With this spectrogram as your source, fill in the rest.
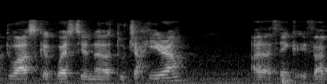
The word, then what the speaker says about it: Chahira: this socializing uh to ask a question to chahira I think if I pronounce right the word your your name um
